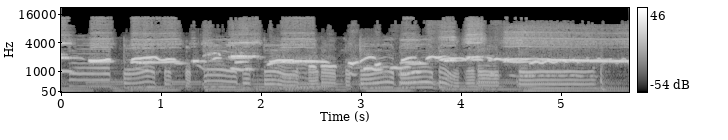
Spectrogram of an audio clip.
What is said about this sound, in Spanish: Por eso vamos silbando por la vida. Por eso somos clientes de Feuber.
